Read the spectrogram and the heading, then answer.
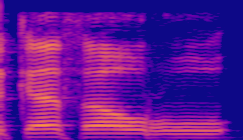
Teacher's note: الراء تفخم لأنها مضمومة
